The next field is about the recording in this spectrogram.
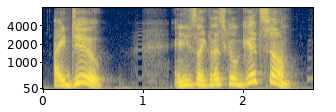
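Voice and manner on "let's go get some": put-on Mexican-sounding accent, pitched up. Retelling what a German friend said: imitating German friend with Mexican accent. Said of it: "I make him sound like a Mexican".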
